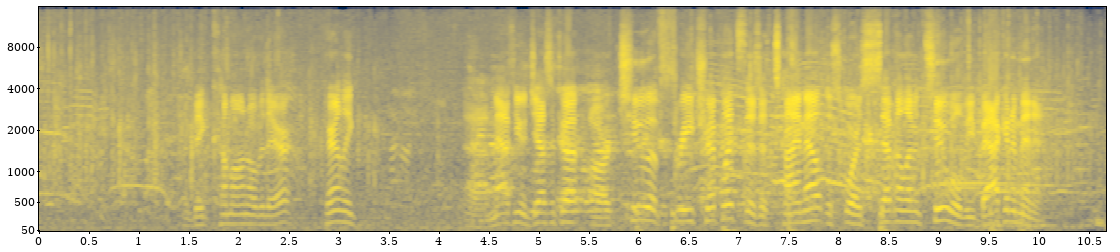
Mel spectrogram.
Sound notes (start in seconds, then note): 0.1 crowd cheers; 6.7 crowd cheers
